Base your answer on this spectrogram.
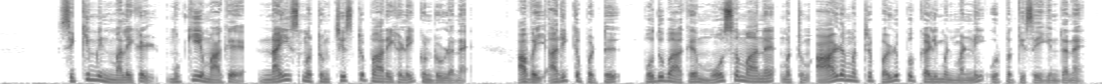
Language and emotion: Tamil, neutral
